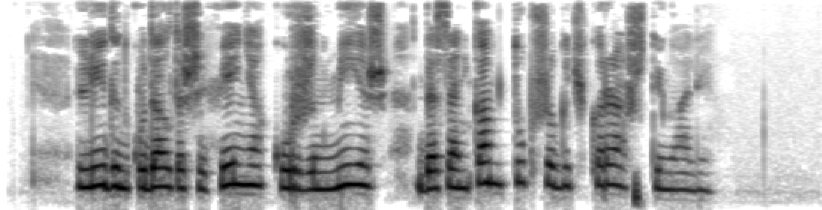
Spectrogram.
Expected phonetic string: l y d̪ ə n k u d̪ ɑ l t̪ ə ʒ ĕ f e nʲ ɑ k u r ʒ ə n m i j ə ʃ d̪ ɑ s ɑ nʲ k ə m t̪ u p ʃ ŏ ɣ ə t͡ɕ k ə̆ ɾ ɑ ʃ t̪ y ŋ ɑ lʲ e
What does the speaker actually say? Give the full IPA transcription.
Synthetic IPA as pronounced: l y d̪ ə n k u d̪ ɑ l t̪ ə ʃ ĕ f e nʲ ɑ k u r ʒ ə n m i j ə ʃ d̪ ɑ s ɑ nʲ k ɑ m t̪ u p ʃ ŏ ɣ ə t͡ɕ k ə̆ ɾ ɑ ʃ t̪ y ŋ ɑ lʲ e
